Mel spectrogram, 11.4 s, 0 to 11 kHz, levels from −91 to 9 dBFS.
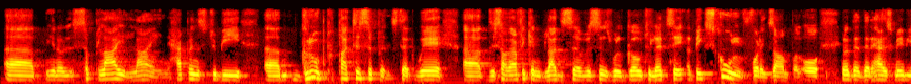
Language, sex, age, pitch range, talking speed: English, male, 50-69, 125-155 Hz, 195 wpm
